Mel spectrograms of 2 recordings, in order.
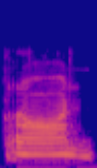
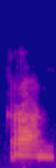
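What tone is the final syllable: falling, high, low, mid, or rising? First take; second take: mid; low. First: The syllable has a level mid tone. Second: The syllable has a low tone.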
